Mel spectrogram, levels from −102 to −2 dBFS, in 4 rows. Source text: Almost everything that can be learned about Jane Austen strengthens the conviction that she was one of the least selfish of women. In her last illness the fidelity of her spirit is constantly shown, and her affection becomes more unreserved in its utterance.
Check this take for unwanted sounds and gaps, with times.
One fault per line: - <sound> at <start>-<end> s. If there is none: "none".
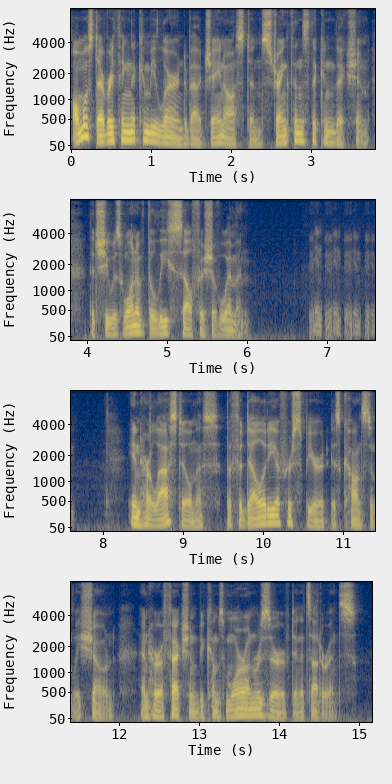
- laugh at 6.8-7.7 s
